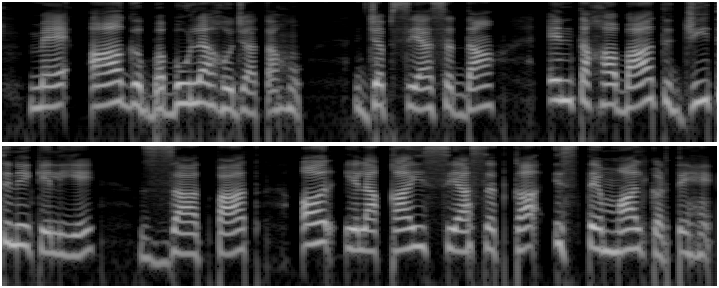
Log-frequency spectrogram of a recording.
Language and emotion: Urdu, angry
